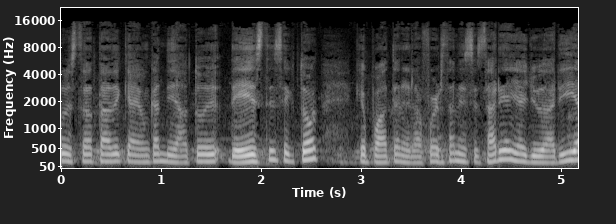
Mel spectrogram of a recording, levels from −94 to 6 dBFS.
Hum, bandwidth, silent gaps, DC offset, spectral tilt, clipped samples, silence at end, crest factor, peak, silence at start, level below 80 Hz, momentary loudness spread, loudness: none; 15.5 kHz; none; under 0.1%; -6 dB/octave; under 0.1%; 0 s; 16 dB; -8 dBFS; 0 s; -72 dBFS; 9 LU; -24 LUFS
